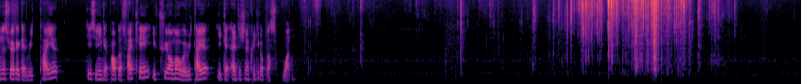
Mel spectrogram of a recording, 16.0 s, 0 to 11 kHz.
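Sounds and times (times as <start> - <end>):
wrapper being torn and crinkled: 9.2 - 14.9.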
